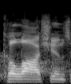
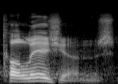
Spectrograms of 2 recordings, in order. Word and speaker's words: Colossians: And he began to quote some scriptures from the book of Colossians, but he mispronounced the word Colossians. He called it collisions, the book of collisions.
